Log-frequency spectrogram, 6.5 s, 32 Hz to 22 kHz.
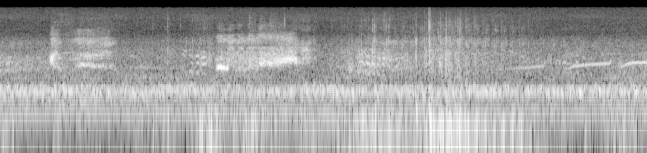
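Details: Black grouse at the lek, April 2024, Kologriv Forest, Russia: a soft continuous bubbling murmur with a few short hissing bursts, then thin rising whistles toward the end.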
